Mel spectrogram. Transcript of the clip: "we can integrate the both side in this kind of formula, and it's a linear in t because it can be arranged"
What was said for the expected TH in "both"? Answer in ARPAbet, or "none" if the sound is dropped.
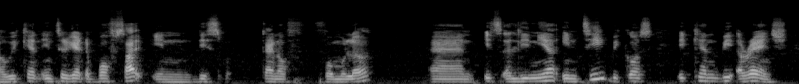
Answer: F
